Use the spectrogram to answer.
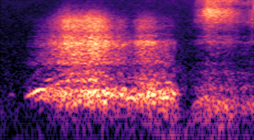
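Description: Deep breathing in and out: a long, slow, airy inhale with a soft hissing rush, followed by another breath beginning, steady and unhurried with no talking.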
